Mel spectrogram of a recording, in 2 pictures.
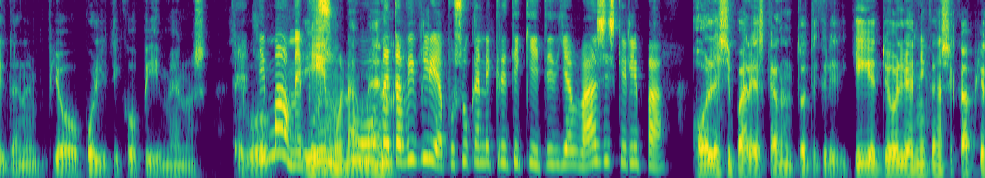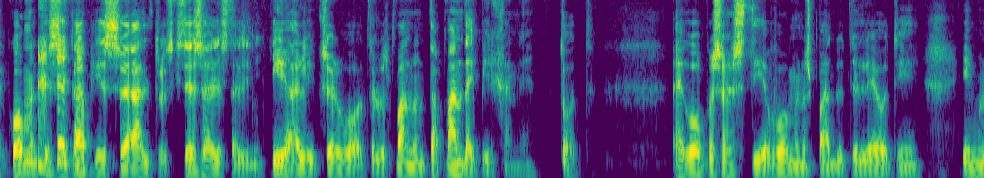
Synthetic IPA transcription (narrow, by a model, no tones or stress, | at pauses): it̪ɐne̞̰pço̞po̞lit̪iko̞piːme̞no̞s | e̞̰ɣoimɐmeimunɐmenmet̪ɐvivliɐpusukɐne̞kɾit̪icit̪iðʝɐvɐzisce̞lipɐ | o̞le̞sipɐɾeːskɐnɐnt̪o̞t̪e̞kɾit̪iciʝɐt̪io̞liɐnikɐnse̞kɐpçɐko̞mɐt̪esekɐpçe̞sɐlit̪ɾosci̥sesɐlist̪ɐliniciɐlikse̞ɾo̞ɣo̞t̪e̞lo̞spɐnd̪o̞nt̪ɐpɐnd̪ɐipiɾxɐne̞ | t̪o̞t̪e̥ | e̞̰ɣo̞opo̞sɐst̪ie̞vo̞me̞no̞spɐnd̪o̞t̪ele̞oo̞t̪i | imun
